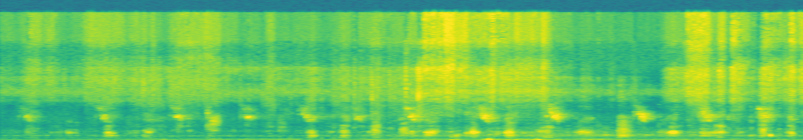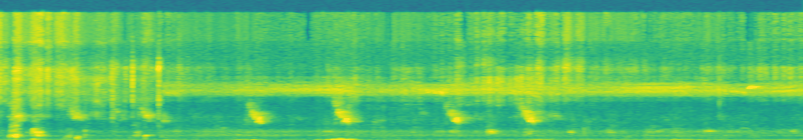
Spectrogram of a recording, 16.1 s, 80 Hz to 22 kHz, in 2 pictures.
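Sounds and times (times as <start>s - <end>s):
dog panting: 0.3s - 9.6s.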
